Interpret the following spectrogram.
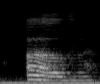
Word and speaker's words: of: F is in general a relatable letter with a notable expression in the word of, in which the letter F represents the V, of.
